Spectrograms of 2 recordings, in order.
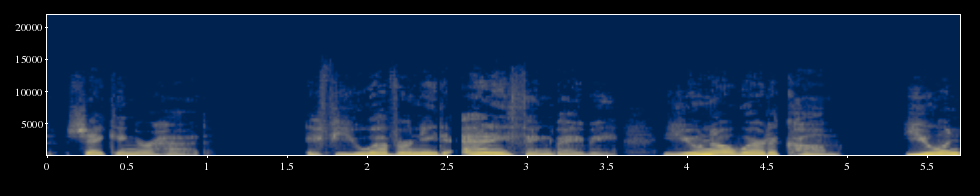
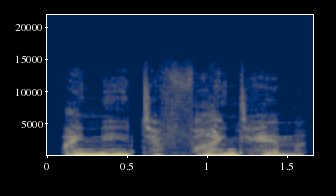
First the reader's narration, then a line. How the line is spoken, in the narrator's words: I whispered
